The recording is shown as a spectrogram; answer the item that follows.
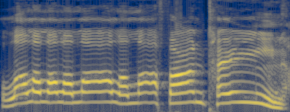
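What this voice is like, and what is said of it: Rick Jenneret impression, hockey call. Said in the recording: “I'm going to do my best Rick Jenneret impression.”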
